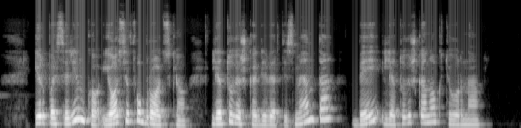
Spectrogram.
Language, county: Lithuanian, Vilnius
